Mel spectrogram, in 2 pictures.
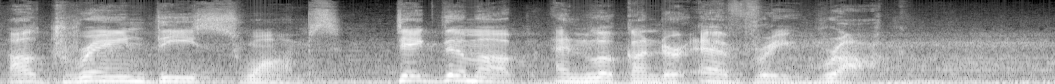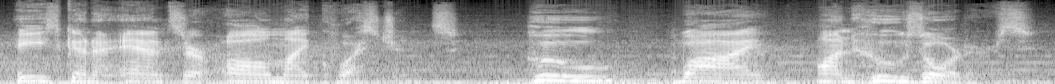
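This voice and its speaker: A man playing a gruff, blunt, foul-mouthed military commander in a video game cutscene. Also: a little high, slow pace, music in the background. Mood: angry, vengeful.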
